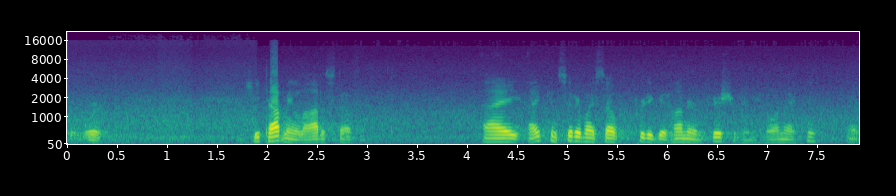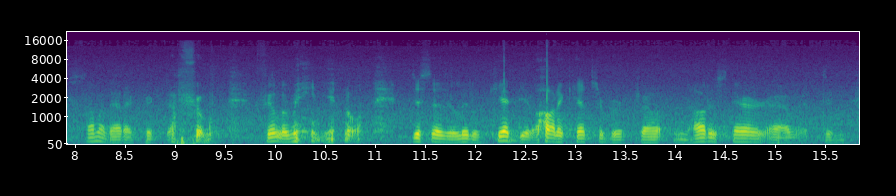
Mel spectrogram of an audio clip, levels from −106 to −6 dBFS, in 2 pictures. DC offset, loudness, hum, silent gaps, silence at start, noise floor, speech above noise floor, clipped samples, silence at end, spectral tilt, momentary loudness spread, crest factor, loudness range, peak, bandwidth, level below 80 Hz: under 0.1%; -23 LUFS; none; none; 0 s; -50 dBFS; 27 dB; under 0.1%; 0.15 s; -9.5 dB/octave; 19 LU; 22 dB; 6 LU; -2 dBFS; 5.6 kHz; -58 dBFS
